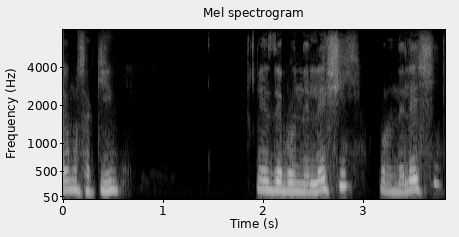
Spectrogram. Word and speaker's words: Brunelleschi: Brunelleschi, aquí se pronuncia Shi, no Chi, que es la cúpula de la Catedral de Florencia.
